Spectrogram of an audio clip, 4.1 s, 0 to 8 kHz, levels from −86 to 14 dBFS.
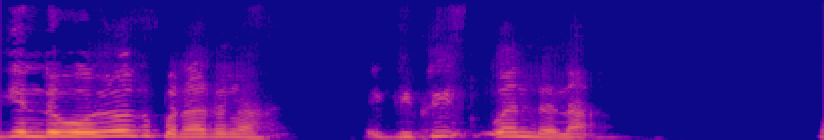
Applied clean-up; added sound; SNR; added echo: neural mask model Resemble Enhance denoiser.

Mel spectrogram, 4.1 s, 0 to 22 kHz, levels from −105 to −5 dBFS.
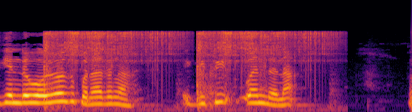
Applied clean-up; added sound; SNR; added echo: none; Rattle / Rattle (instrument); 12 dB; none.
